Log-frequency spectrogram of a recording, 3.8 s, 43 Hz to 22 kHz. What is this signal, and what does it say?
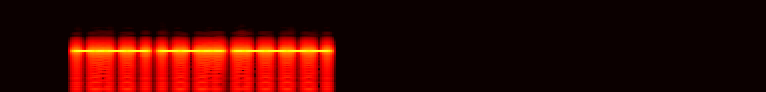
Morse code, heard as a keyed tone, about 46 wpm, 700 Hz. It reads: YZ1
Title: Callsign Prefixes for Top 25 DXCC - 45wpm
